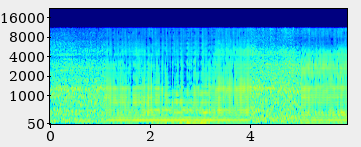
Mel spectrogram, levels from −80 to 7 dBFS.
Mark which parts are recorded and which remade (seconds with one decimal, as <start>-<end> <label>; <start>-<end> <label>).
0.0-1.1 recorded; 1.1-4.0 remade; 4.0-5.0 recorded; 5.0-6.0 remade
